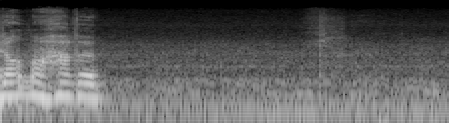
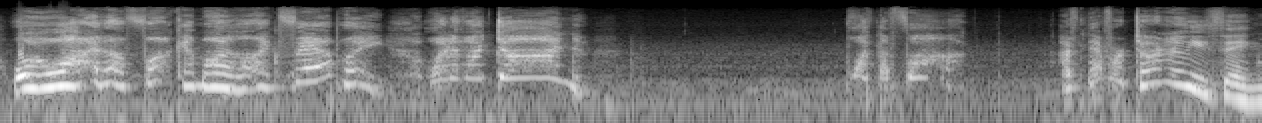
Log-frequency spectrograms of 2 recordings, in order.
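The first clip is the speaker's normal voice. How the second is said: distraught outburst; 14 semitones higher, 6 dB louder than usual. Real, not acted. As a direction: scream it out, utterly at a loss. Outburst of upset bewilderment at friend.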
